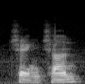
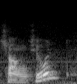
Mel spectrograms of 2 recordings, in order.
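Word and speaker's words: Changchun: Chung Chuan Chong chuin if you read it out phonetically it would say Chang Chun but it's a Chong Chun this is actually where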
